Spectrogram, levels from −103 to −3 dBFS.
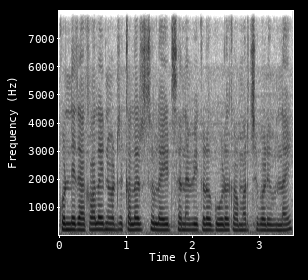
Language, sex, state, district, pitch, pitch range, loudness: Telugu, female, Telangana, Mahabubabad, 200 Hz, 195-210 Hz, -15 LUFS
